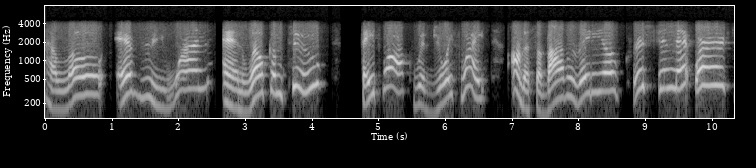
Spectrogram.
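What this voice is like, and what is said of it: Excited, energetic voice. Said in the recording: “I am excited. I know you can hear it in my voice.”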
